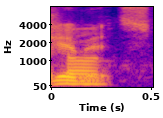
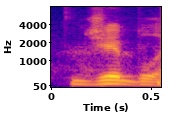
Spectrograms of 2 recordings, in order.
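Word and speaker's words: Jibbitz: They're called gibbets. Gibbets. So I put an L in there. Giblets.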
